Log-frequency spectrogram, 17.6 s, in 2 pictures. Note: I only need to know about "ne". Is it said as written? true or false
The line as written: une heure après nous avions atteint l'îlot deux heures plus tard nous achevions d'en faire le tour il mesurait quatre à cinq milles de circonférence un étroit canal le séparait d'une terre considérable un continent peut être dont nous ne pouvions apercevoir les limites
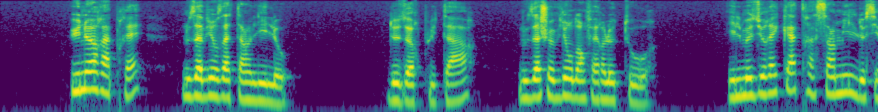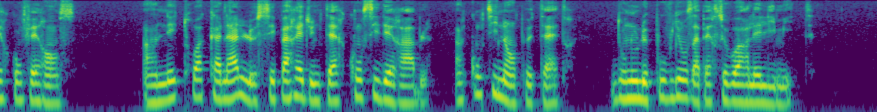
true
